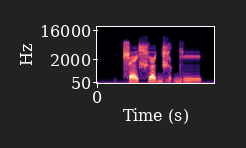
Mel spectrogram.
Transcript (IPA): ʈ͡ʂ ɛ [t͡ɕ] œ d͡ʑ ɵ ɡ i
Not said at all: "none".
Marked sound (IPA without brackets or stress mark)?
ɕ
